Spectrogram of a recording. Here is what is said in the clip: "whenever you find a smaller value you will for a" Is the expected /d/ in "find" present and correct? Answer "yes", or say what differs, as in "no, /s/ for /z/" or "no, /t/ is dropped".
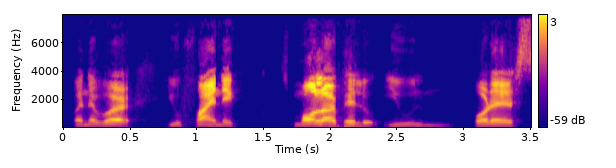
yes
